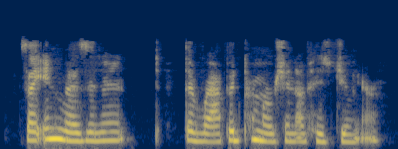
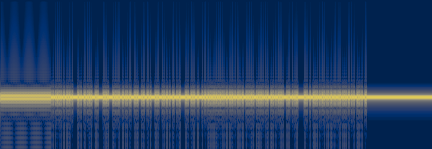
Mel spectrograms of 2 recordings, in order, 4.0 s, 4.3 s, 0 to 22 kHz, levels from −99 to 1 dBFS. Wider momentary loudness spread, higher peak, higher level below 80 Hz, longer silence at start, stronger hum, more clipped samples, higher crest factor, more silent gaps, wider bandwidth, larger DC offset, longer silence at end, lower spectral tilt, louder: first, 15 LU vs 2 LU; first, -4 dBFS vs -10 dBFS; first, -64 dBFS vs -86 dBFS; first, 0.2 s vs 0 s; neither; neither; first, 16 dB vs 4 dB; neither; first, 7.2 kHz vs 2.1 kHz; neither; first, 0.2 s vs 0 s; first, -5 dB/octave vs 0.5 dB/octave; second, -18 LUFS vs -13 LUFS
